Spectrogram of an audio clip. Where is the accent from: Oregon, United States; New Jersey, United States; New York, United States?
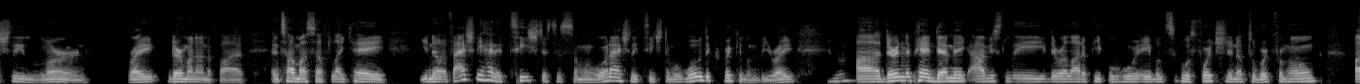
New Jersey, United States; Newark; born there; I was born in Newark, lived outside of it.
